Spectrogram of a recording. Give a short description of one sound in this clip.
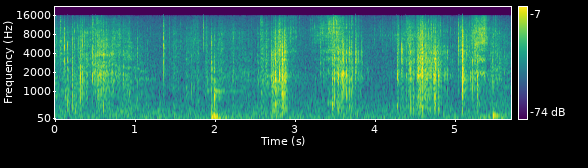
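Small beads rattle and tick as they are poured onto paper.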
